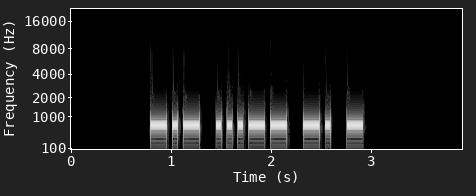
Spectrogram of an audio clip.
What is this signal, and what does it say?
Morse code, heard as a keyed tone, about 22 wpm, 700 Hz. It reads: K3NT
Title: USA Call Signs - 3x Character Spacing - 22wpm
